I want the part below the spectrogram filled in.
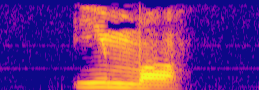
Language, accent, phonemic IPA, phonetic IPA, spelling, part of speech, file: Armenian, Eastern Armenian, /iˈmɑ/, [imɑ́], իմա, particle, Hy-իմա.ogg
- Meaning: that is, i.e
